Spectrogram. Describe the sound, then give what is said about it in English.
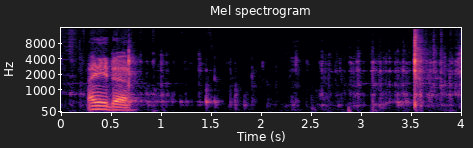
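A short voiced grunt, then quiet sipping and swallowing of water to chase a sip of eggnog: scattered small wet clicks and drips, ending with a sharp clack. “Did you just chase it with water?”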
